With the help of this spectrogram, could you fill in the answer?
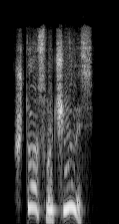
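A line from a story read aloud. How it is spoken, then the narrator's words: Shrill woman's voice. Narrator (Russian): Женщина визгливо переспросила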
